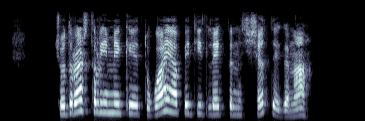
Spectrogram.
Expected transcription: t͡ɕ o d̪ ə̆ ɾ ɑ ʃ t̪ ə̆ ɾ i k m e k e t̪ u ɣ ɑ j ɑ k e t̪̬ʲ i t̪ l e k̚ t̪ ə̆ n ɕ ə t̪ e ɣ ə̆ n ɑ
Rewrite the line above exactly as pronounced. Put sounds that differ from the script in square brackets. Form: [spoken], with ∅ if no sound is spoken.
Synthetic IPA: t͡ɕ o d̪ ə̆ ɾ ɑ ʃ t̪ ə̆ [l] i [∅] m e k e t̪ u ɣ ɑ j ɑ [p] e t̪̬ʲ i t̪ l e k̚ t̪ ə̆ n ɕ ə t̪ e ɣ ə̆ n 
